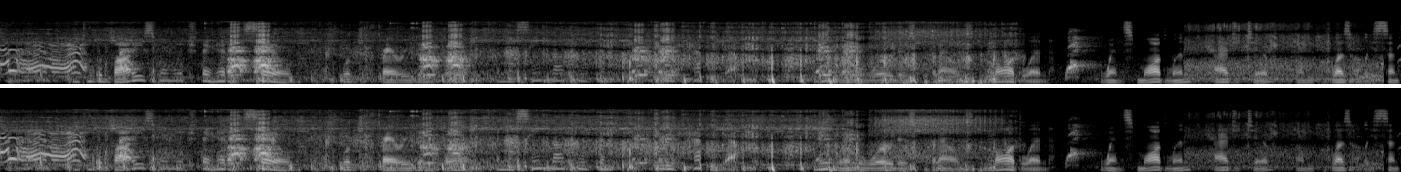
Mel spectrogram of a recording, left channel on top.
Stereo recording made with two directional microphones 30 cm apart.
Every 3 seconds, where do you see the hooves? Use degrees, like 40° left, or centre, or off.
50° right, 30° right, 10° left, 50° left, off.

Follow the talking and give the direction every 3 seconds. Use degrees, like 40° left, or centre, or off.
centre, 40° right, 50° right, centre, 20° left.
